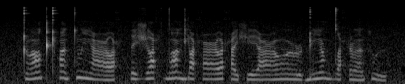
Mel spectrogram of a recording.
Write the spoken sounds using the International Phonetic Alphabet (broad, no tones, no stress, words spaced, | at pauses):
ʈõːtˤʈʰã tʷĩː ʕɒħθɛ ʒɒħ dˤẽɡjɒħ ʕʊħɛʃeː ʕõːɭo ɖĩːɖdˤoħ ɭãsʷɯ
